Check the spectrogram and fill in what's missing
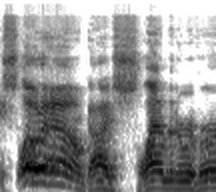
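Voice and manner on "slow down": high, loud slow down; shouting at the speeding driver; yelled warning. Retold or imitated. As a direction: call it out sharply at the car.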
